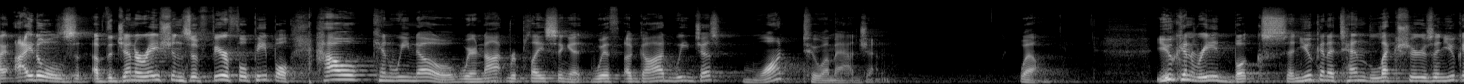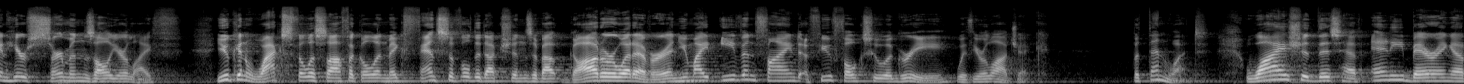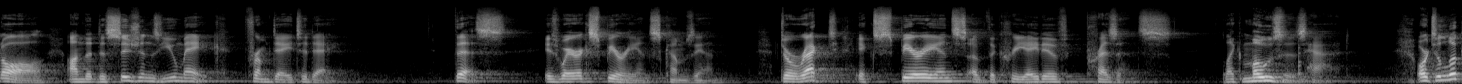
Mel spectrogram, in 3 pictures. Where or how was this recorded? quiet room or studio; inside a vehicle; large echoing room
large echoing room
